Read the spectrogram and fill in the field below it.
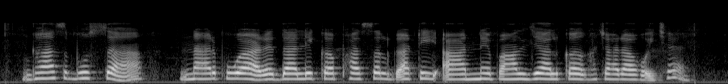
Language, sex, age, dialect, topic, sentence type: Maithili, female, 18-24, Bajjika, agriculture, statement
